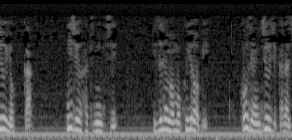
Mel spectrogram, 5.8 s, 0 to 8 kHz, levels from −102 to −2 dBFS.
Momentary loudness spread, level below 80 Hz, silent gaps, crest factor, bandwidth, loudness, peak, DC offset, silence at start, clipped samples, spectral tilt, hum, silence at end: 13 LU; -56 dBFS; none; 16 dB; 7.2 kHz; -37 LUFS; -20 dBFS; under 0.1%; 0 s; under 0.1%; -10 dB/octave; none; 0 s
